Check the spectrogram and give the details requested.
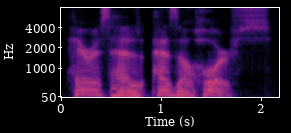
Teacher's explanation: In Spanish, the H is silent, but not in English.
